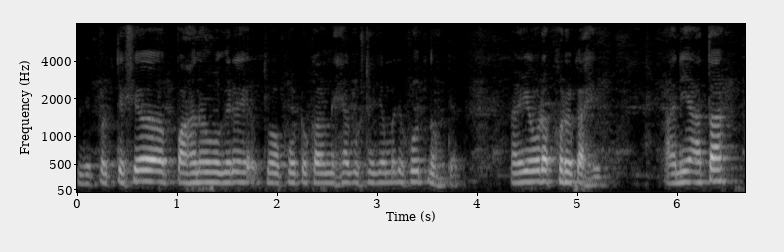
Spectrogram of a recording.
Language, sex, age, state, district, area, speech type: Marathi, male, 60+, Maharashtra, Osmanabad, rural, spontaneous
